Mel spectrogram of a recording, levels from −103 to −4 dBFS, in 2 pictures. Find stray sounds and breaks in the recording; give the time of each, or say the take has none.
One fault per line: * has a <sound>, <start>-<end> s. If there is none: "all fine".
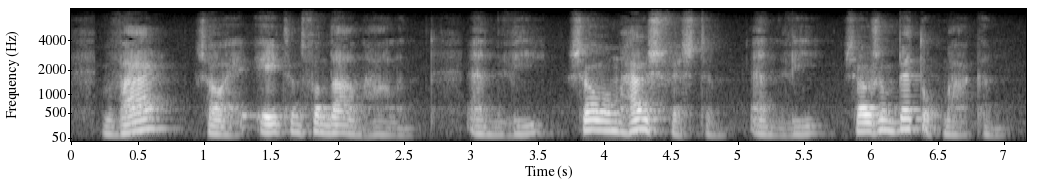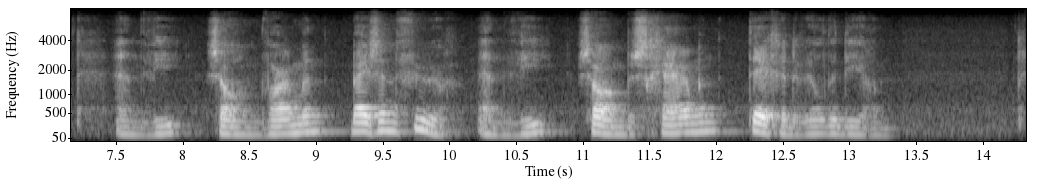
all fine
